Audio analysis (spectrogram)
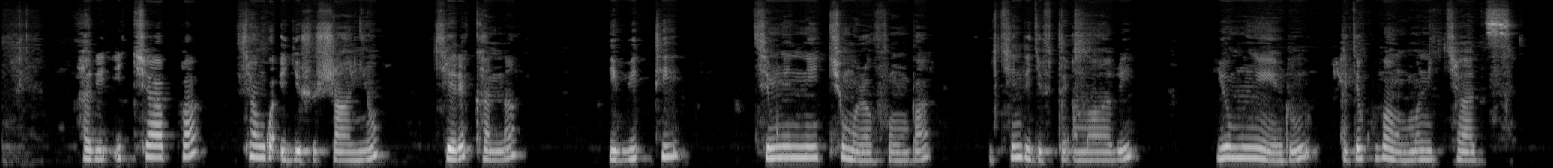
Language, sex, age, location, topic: Kinyarwanda, male, 25-35, Kigali, health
